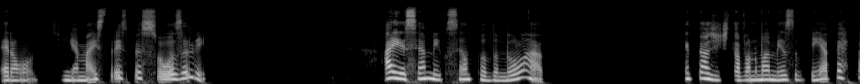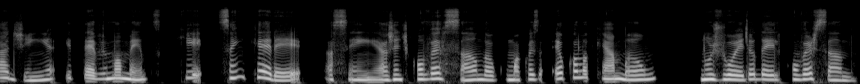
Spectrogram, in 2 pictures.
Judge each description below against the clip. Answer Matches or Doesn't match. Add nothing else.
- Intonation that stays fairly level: Doesn't match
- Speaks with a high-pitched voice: Matches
